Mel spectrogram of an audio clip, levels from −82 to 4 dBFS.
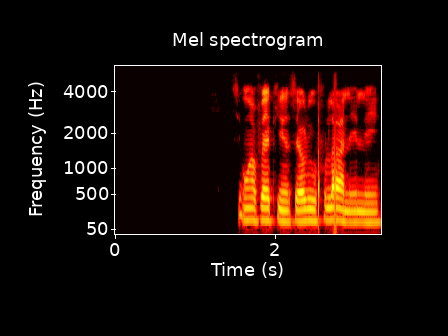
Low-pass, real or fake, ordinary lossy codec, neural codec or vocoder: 5.4 kHz; real; none; none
